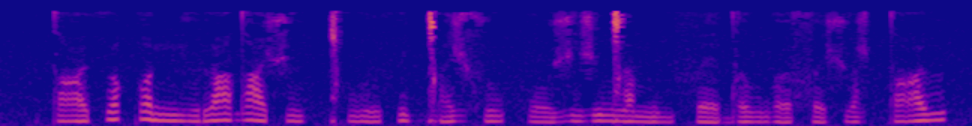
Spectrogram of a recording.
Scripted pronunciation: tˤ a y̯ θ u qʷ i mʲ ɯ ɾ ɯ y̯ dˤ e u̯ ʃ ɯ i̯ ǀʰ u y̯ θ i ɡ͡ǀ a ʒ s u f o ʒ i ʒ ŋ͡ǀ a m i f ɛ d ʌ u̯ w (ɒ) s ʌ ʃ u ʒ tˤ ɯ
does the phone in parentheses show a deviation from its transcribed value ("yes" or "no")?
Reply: yes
